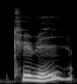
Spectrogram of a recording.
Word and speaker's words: qi: Så QI och uttalat qi, qi är livsenergin.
